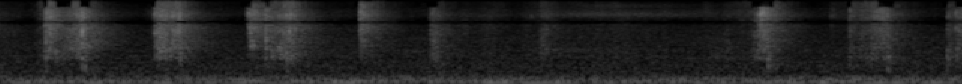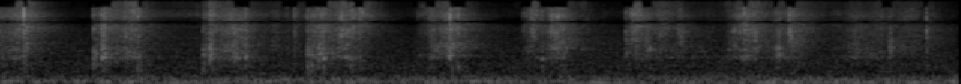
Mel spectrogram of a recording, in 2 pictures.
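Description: Tarot cards being shuffled by hand for a clarifying draw, a steady run of soft riffling bursts in a quiet room, close and continuous with no talking.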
